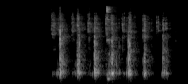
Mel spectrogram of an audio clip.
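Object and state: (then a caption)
Small container full of dice. A small container holding a lot of dice is shaken, producing about eight quick bursts of loud, bright rattling clatter with almost no low end. The container is being used as a rattle while strolling.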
